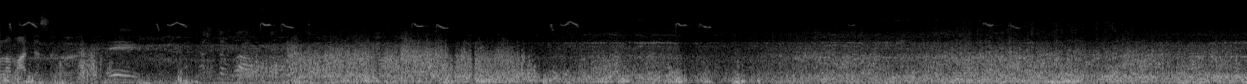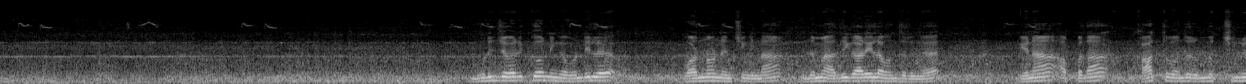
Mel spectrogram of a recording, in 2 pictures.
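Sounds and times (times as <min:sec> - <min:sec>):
vehicle road and wind noise: 0:00.0 - 0:24.9.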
